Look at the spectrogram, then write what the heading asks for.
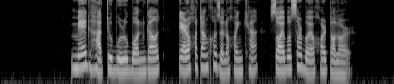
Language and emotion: Assamese, neutral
